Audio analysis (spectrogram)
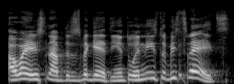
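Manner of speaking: over-the-top cartoon Italian complaint; Italian accent. Friend mocking an Italian chef about snapped spaghetti.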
